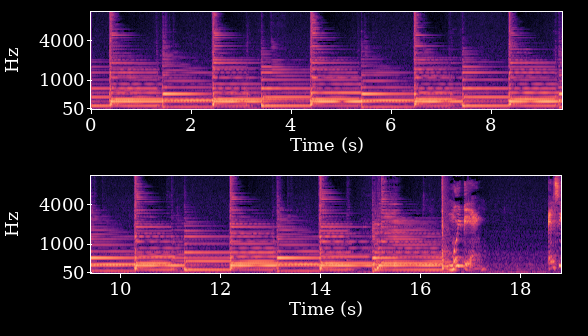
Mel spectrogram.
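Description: Nylon-string classical guitar playing a slow, steady strum rhythm on a D major chord. A bass note alternates between the D and A strings, each followed by a strummed chord left ringing, about one stroke a second. The playing stops shortly before the end.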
